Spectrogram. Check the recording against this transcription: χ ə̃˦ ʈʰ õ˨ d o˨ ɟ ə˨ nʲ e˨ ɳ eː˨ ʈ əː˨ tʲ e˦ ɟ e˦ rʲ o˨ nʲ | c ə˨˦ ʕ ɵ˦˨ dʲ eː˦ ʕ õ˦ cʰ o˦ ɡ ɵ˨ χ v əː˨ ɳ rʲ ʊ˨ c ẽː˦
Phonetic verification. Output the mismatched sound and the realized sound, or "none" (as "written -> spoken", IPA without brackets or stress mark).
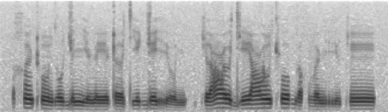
none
